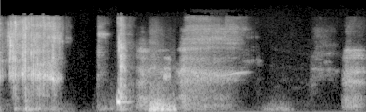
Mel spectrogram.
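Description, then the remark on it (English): A series of loud crunching bursts, made by a person as foley, gritty and uneven, like something being crushed underfoot, separated by brief pauses and ending with a softer crunch. “Was that in-game crunch?”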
